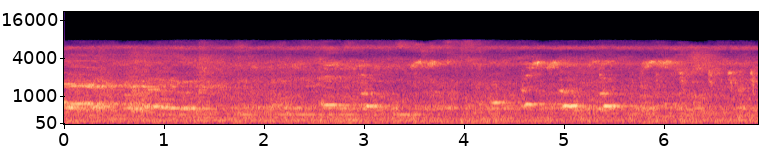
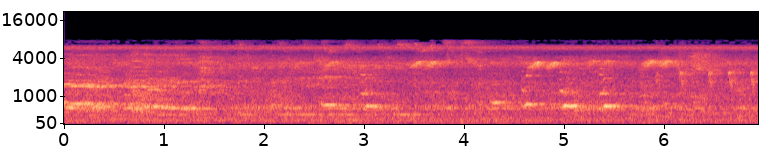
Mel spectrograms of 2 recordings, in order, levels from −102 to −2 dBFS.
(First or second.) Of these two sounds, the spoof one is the first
